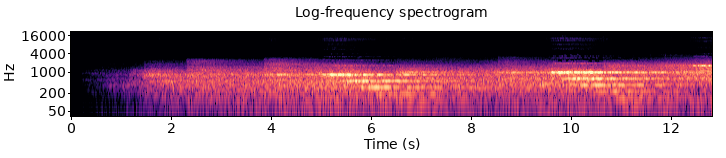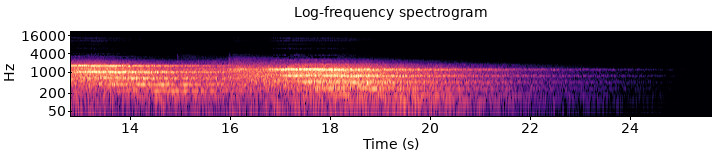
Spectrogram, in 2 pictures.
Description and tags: SRS Horror Tonal Ambient Ghosts
A rusted gate from Goa, India thrown into a sampler and processed in Ableton Live.
Ambient, Horror, Paranormal, Thriller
